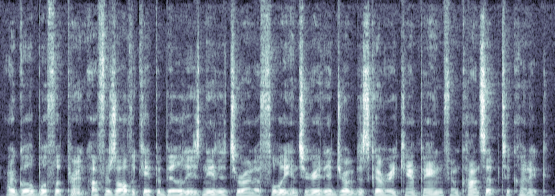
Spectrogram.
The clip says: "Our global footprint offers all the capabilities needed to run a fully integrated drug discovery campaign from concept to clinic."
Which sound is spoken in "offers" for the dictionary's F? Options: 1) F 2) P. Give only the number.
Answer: 1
